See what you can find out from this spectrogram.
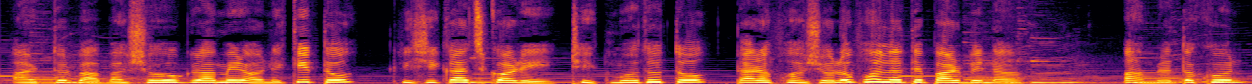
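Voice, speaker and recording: Cartoon village mother, played by a woman: slightly high, sensible, worried, scolding, over music. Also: brisk, a little mellow, natural voice. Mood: admonishing. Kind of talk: animated folk-tale cartoon dubbing. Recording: music behind the voice.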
